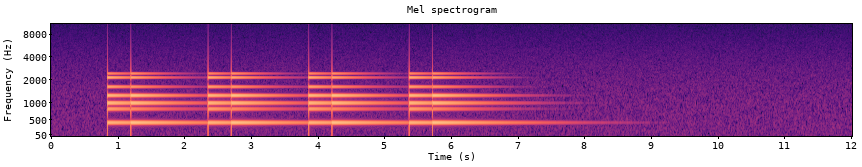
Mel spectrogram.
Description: Ship's bell, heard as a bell. 8. Eight half-hours of the watch have passed.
